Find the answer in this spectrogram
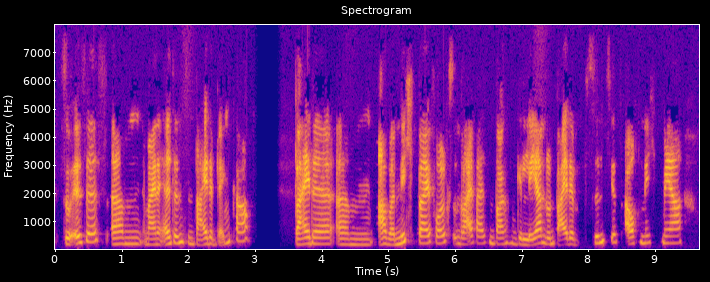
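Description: At a fairly slow pace, a normal speaking voice carries ordinary pitch variation. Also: woman, fairly high pitch for a woman. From Berchtesgaden, Upper Bavaria. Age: 20s. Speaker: bank marketing employee. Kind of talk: casual interview.

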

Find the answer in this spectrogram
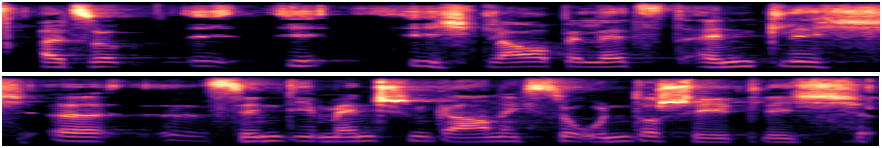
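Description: A fairly high-pitched man with a Swabian accent, fairly slow and fairly even in intonation, over noticeable background noise. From Swabia, southern Germany. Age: 50s. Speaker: IT consultant and business owner. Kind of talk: casual interview. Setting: remote call from home office. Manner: halting, many filler sounds.

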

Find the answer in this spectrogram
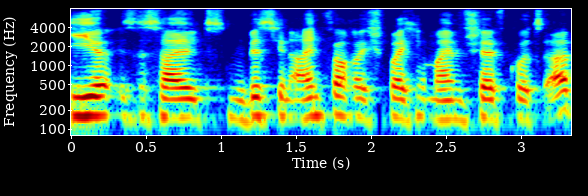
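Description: His pitch sits fairly high for a man. He speaks at a moderate pace. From Germany. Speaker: automotive plant manager. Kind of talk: interview.

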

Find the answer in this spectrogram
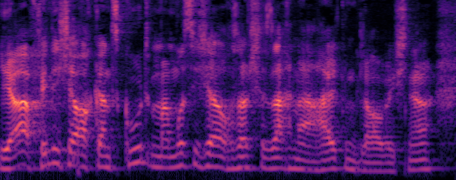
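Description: A man's bright, sharp tone at a medium pitch. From western Germany, Lower Rhine area near Korschenbroich. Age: 40s. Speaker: doctor. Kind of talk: casual chat. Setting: home studio, remote.

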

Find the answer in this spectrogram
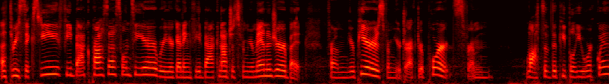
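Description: Lively intonation runs through a plain, everyday voice with an American accent. The pace is moderate, and the recording is very clean with a silent background. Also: woman. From US Midwest, Columbus, Ohio. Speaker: company executive. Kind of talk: interview. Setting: company office.

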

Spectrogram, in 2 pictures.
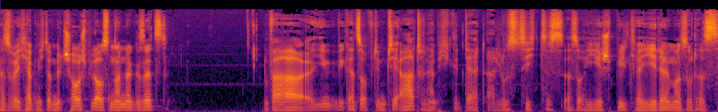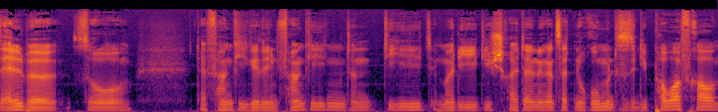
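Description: A man's very deep, low voice in a flat monotone at a fairly quick pace. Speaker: puppeteer and musician. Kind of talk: casual interview chat.

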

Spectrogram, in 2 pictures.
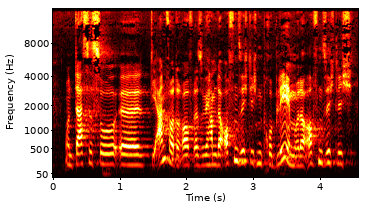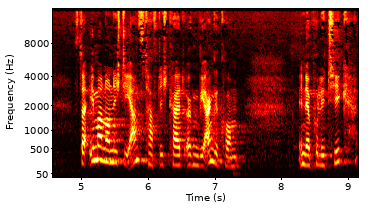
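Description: Noticeable background noise runs under a woman's voice. She speaks at medium pitch and a fairly quick pace, with ordinary pitch variation. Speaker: climate activist and teacher-training student. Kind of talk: lecture.

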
